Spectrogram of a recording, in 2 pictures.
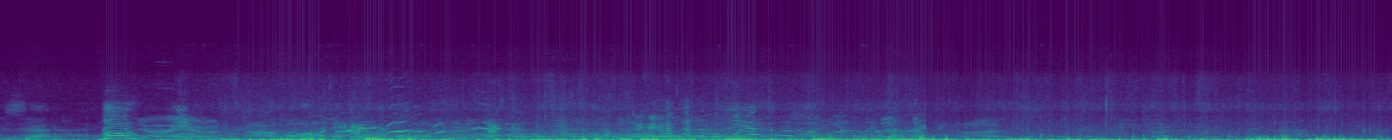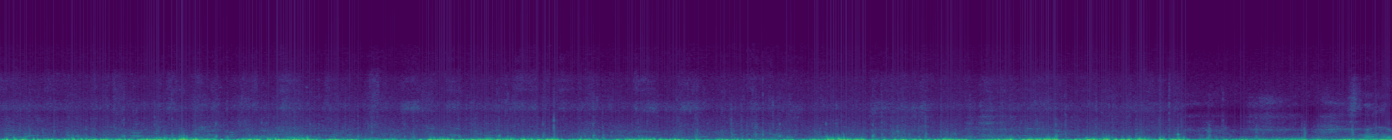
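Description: Wind rumbles loudly against a microphone.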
